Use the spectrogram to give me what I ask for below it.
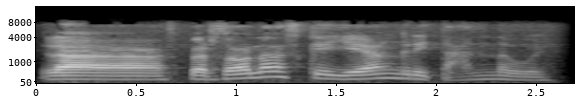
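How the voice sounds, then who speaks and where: A man's voice: medium pitch, a little slow, bright, forceful tone. A young man with a Mexican accent, co-hosting a casual podcast, who jokes around, laughs a lot and mimics people. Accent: Mexican Spanish. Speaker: podcast co-host. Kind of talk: casual chat among friends. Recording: faint hiss.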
